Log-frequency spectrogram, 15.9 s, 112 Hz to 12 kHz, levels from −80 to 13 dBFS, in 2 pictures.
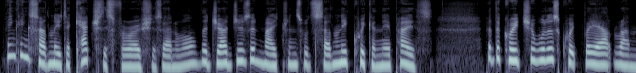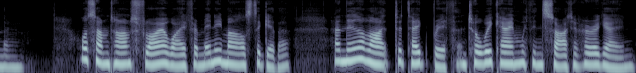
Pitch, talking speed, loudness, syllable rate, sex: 205 Hz, 175 wpm, -18 LUFS, 5.3 syllables/s, female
